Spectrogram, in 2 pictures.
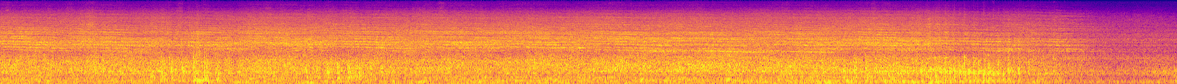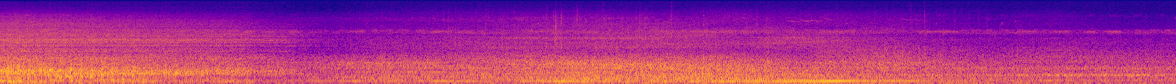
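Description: Container wagons of a freight train rolling past on the rails with a high wheel squeal. About halfway through, the sound falls away as the last wagon passes, leaving a much quieter rumble.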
